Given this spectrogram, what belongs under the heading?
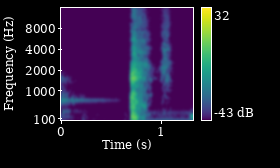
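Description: A single sharp, loud sneeze bursts out close by after a moment of near silence, followed by a softer trailing breath.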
